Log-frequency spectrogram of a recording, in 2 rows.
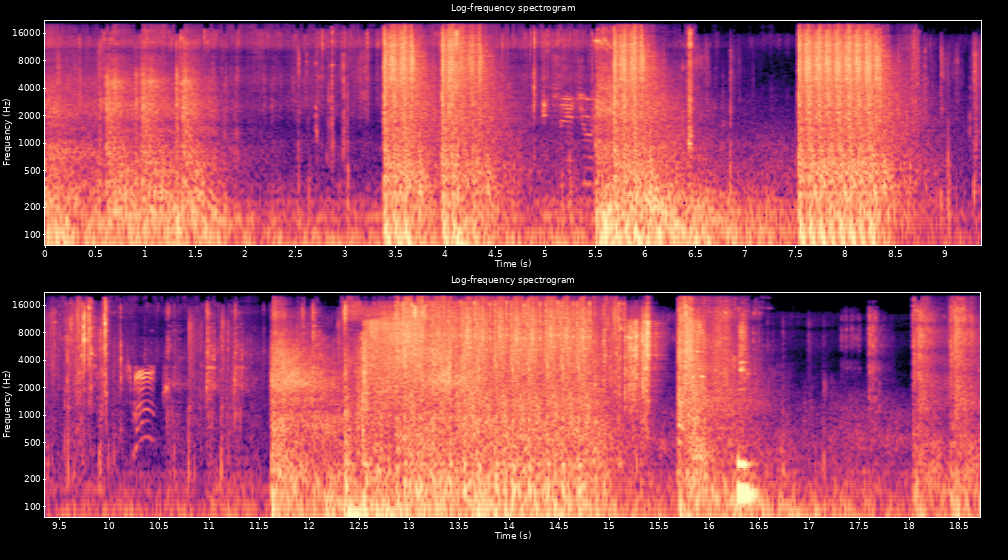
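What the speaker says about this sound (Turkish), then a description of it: "AWP'ye pompalı attım" Shotgun blasts ring out in a Counter-Strike 2 match, with loud, heavy bursts of fire separated by short pauses across the round.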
